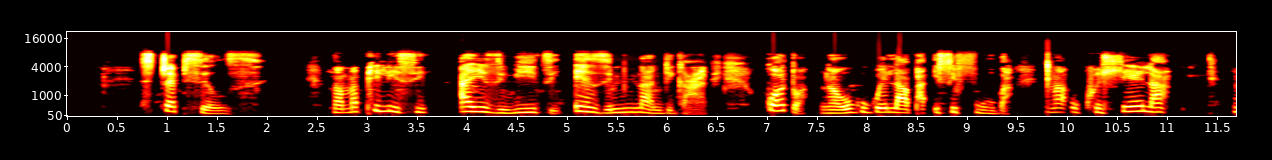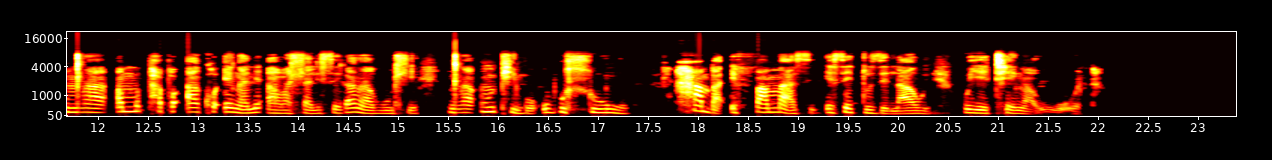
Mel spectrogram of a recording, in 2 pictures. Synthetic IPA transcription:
strɛpsilz | ŋamapʰilisi | ajiziwid̥z̥ʱiezim̩nandʱiɣa̰ːβʰi̥ɣɔd̥ʱwaŋawoɣuɣwɛlapʰaisifuβa | ŋ͡ǁaʔukʰwɛɬɛla | ŋ͡ǁaːmapʰapʰɔakʰɔʔɛŋanɛʔawaɬalisɛɣaŋaɣuɬɛŋ͡ǁaʔum̩pʰimbʱɔʔuβuɬuŋu | hambʱa̰ɛfamasiɛsed̥ʱuzɛlawɛujɛtʰɛŋa̰wɔ̰ːna

